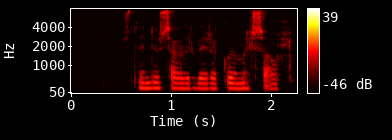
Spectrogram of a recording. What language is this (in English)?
Icelandic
